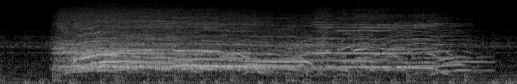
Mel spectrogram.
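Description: A crowd cheers and whoops in Wreckfest, a racing game, in a steady, somewhat synthetic wash of many voices, holding for several seconds over a low background rumble.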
